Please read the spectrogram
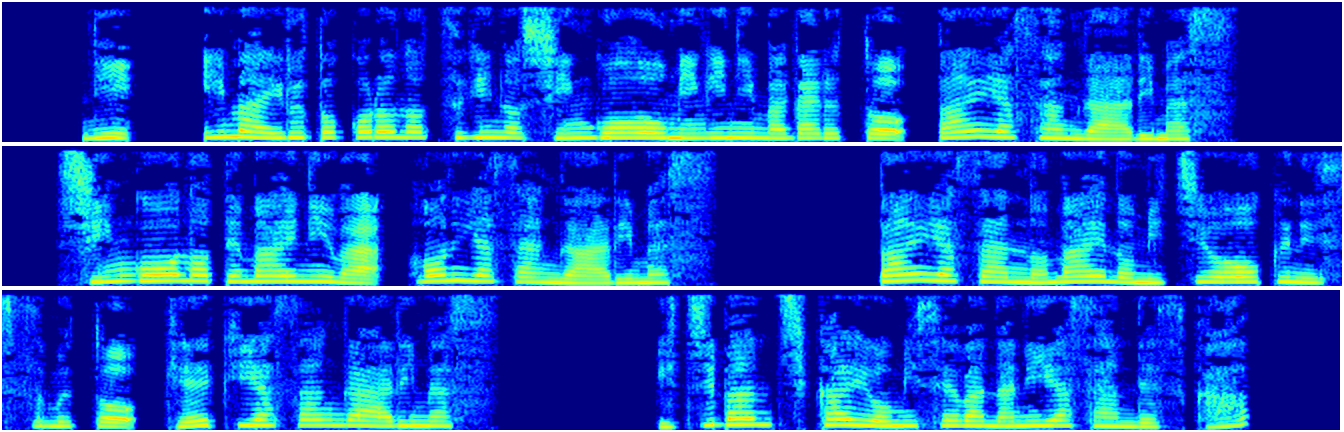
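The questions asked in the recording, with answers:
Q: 一番近いお店は何屋さんですか?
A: 本屋さん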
